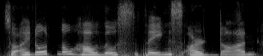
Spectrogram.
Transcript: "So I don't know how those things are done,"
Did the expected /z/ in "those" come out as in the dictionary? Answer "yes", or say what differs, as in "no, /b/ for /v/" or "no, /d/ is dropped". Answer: no, /s/ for /z/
